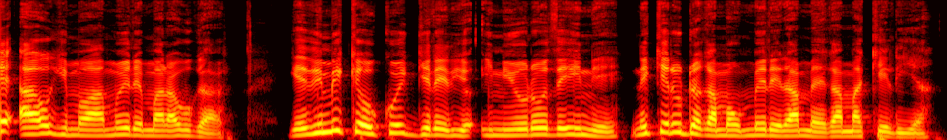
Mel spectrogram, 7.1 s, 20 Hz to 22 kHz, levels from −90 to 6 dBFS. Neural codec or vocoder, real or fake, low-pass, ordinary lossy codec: vocoder, 44.1 kHz, 128 mel bands every 256 samples, BigVGAN v2; fake; none; none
